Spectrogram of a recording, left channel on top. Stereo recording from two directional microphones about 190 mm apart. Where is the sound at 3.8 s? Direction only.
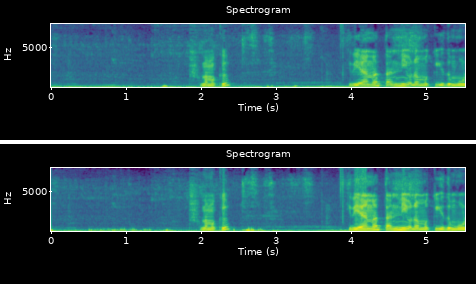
30° right (ahead or behind).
